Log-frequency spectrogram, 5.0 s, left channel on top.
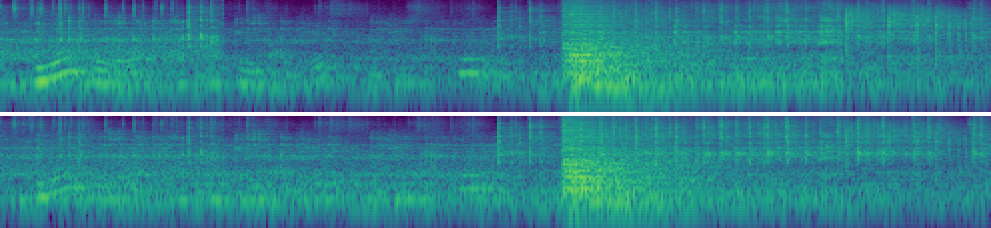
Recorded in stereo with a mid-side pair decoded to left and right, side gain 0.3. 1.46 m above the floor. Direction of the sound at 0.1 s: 65° left.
